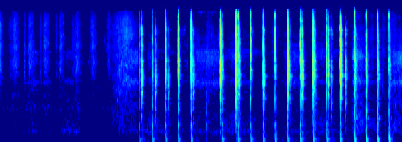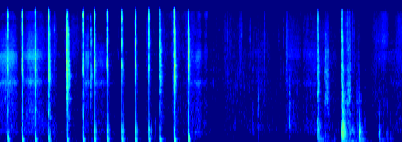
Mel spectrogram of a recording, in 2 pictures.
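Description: A quick, even run of sharp knocks, about four a second for some nine seconds, like repeated hammer or tapping blows. A single heavier, deeper thump follows near the end.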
